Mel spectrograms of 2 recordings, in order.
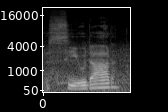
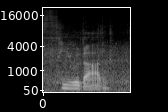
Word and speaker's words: ciudad: So, listening to that, normally I would have said, like, ciudad, but ciudad. Ciudad is how that C is pronounced.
